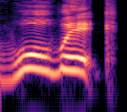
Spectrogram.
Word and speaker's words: Warwick: I can tell you that Brits do not call Dionne Warwick Dionne Warwick. Warwick here is pronounced Warwick.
